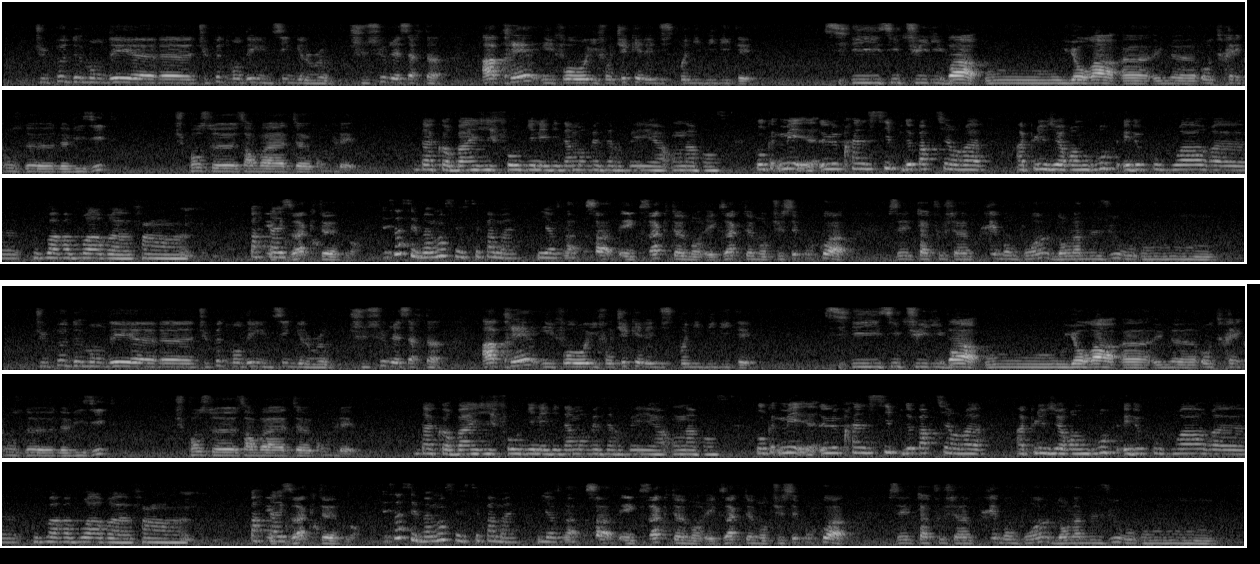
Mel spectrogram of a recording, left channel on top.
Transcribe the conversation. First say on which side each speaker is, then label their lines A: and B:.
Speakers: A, on the left; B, on the left.
A: tu peux demander, euh, tu peux demander une single room. Je suis sûr et certain. Après, il faut, il faut checker les disponibilités. Si, si tu y vas où il y aura euh, une haute fréquence de, de visite, je pense que ça va être complet.
B: D'accord, bah, il faut bien évidemment réserver euh, en avance. Donc, mais le principe de partir euh, à plusieurs en groupe et de pouvoir, euh, pouvoir avoir, euh, enfin, partager,
A: Exactement.
B: et ça, c'est vraiment, c'est c'est pas mal. Il y
A: Ça,
B: a-
A: ça, exactement, exactement. Tu sais pourquoi? C'est, tu as touché un très bon point dans la mesure où, où,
